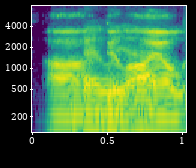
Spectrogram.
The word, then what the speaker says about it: Belial: Some people pronounce it as Belial. Belial is that name.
